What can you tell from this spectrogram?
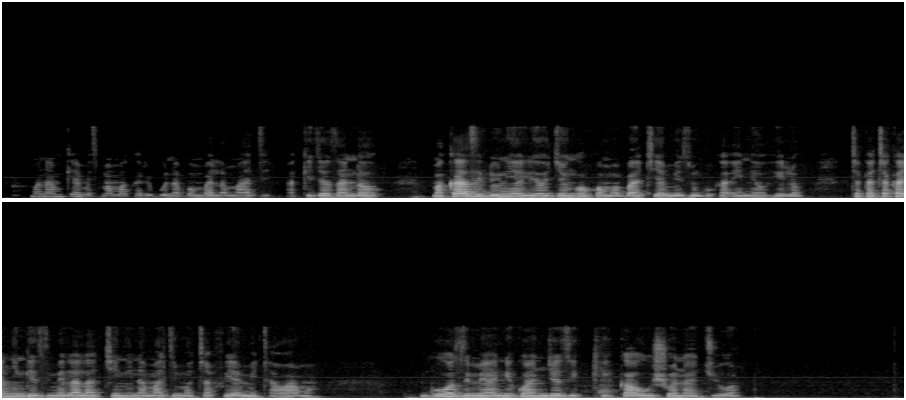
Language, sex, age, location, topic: Swahili, female, 18-24, Nairobi, government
